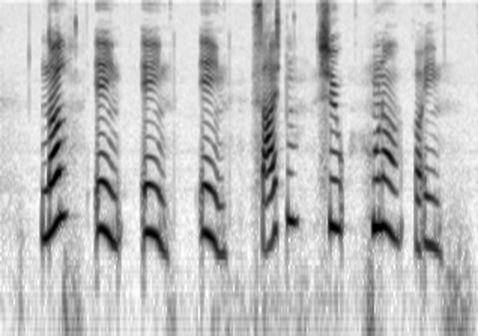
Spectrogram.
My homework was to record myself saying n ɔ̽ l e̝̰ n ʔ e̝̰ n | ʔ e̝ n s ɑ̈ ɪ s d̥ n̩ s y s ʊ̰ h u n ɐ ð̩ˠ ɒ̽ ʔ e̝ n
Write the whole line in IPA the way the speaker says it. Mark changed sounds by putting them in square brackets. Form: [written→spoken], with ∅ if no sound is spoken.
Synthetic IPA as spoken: n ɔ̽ l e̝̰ n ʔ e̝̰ n | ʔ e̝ n s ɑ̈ ɪ s d̥ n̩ s y [s→∅] ʊ̰ h u n ɐ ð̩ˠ ɒ̽ ʔ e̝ n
